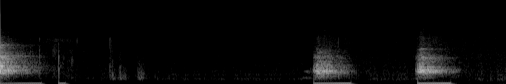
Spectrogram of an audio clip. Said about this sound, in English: I have a dog barking.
